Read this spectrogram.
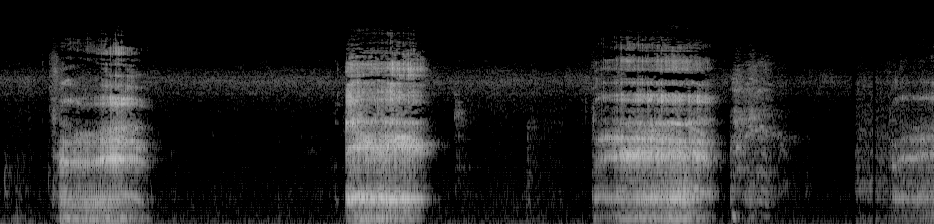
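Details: Four loud, long, rumbling burps with short quiet gaps between them; repeated belching in a burping compilation.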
